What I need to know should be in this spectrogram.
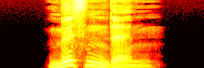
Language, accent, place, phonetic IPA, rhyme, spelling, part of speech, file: German, Germany, Berlin, [ˈmʏsn̩dən], -ʏsn̩dən, müssenden, adjective, De-müssenden.ogg
- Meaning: inflection of müssend: 1. strong genitive masculine/neuter singular 2. weak/mixed genitive/dative all-gender singular 3. strong/weak/mixed accusative masculine singular 4. strong dative plural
